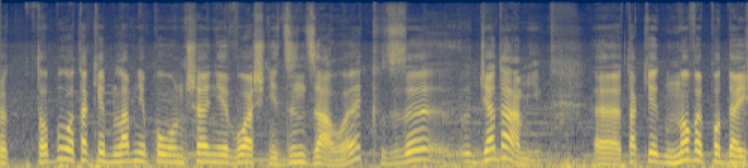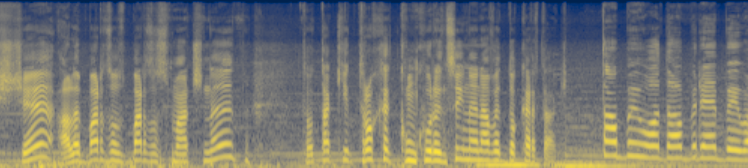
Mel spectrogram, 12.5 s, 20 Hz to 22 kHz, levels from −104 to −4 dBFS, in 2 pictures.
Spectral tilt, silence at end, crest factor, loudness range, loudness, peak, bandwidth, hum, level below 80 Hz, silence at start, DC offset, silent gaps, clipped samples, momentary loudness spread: -5.5 dB/octave; 0 s; 14 dB; 2 LU; -15 LUFS; 0 dBFS; over 20 kHz; none; -30 dBFS; 0 s; under 0.1%; none; under 0.1%; 7 LU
